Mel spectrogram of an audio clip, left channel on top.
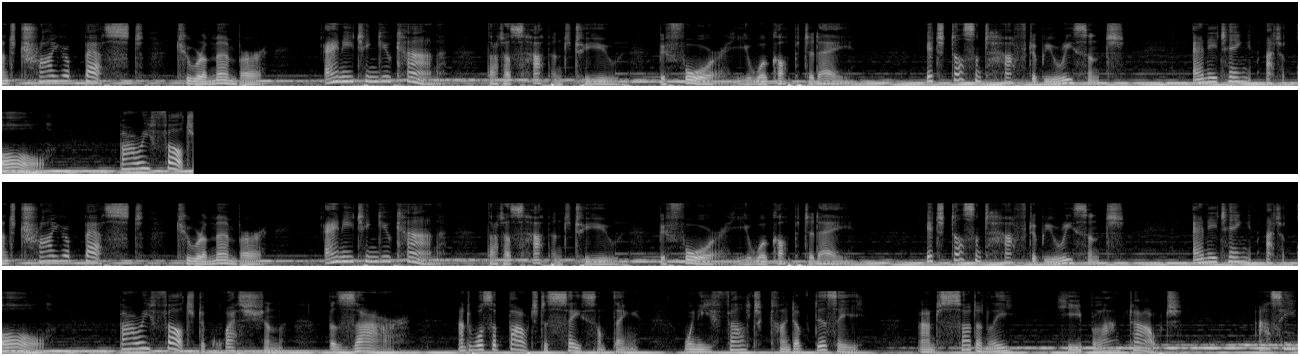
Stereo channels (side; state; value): left; drops out; at 14.9 s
